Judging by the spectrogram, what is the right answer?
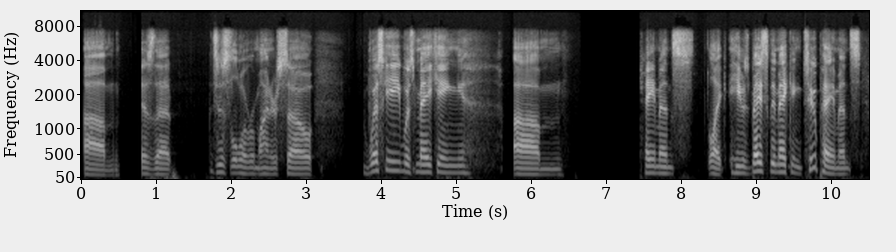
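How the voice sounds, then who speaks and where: A man running a tabletop roleplaying game as game master, explaining casually and haltingly, often repeating and rephrasing himself. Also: medium pitch, lively intonation, fairly bright tone, clean tone, no echo, highs cut off.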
